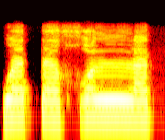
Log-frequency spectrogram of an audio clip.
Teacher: Terlalu berlebihan taknya, hati-hati. Angin aja sedikit ya.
